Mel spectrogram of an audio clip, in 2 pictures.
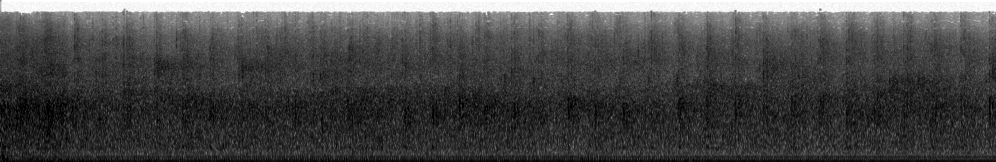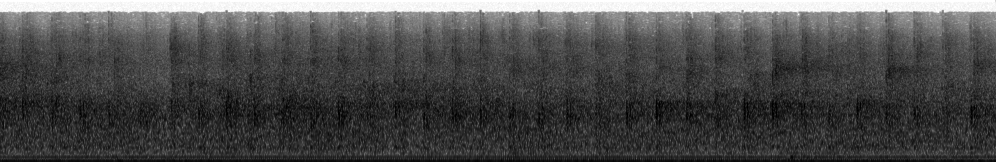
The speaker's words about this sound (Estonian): Saame siis ka tänada selle ilus õhtu eest aplausiga, nii nagu ikka oleme neid tänanud.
